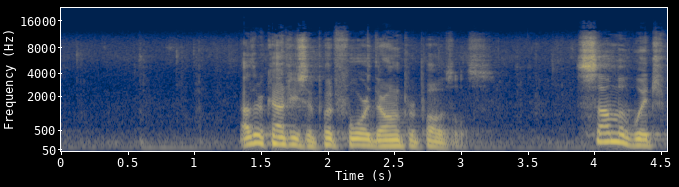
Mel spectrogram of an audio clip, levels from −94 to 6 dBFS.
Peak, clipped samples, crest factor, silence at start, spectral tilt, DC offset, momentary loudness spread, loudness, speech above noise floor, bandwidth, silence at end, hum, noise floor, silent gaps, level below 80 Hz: -4 dBFS; under 0.1%; 14 dB; 1.35 s; -5 dB/octave; under 0.1%; 14 LU; -18 LUFS; 34 dB; 12.5 kHz; 0 s; none; -51 dBFS; none; -64 dBFS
